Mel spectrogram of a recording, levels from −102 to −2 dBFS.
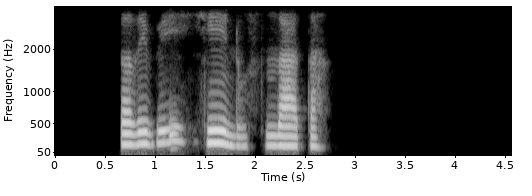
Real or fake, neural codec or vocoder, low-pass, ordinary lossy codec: real; none; 3.6 kHz; Opus, 64 kbps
